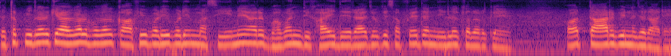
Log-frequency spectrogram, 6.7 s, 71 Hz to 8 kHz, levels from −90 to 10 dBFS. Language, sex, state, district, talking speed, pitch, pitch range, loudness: Hindi, male, Bihar, Kishanganj, 250 wpm, 190 Hz, 180-205 Hz, -17 LUFS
